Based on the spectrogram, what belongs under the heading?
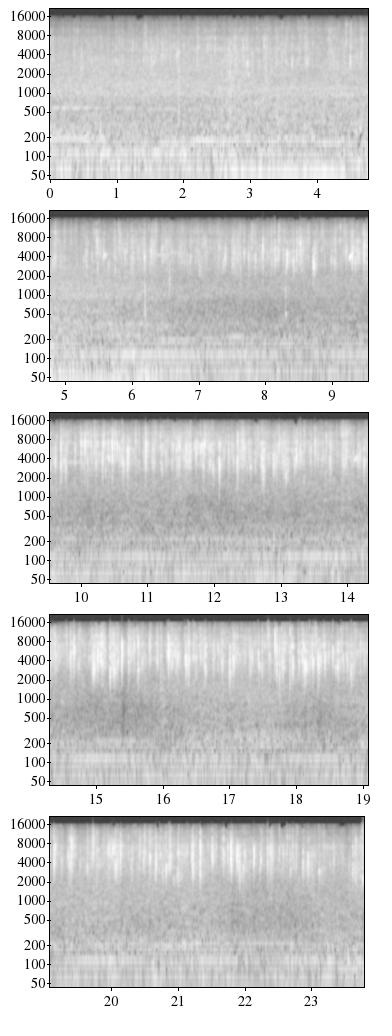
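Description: Rain falling close by, with dense sharp drop ticks from about seven seconds in. A low rumble fades away over the first six seconds.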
